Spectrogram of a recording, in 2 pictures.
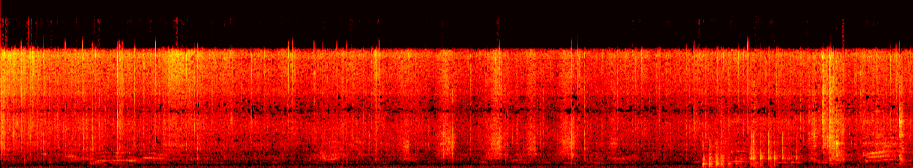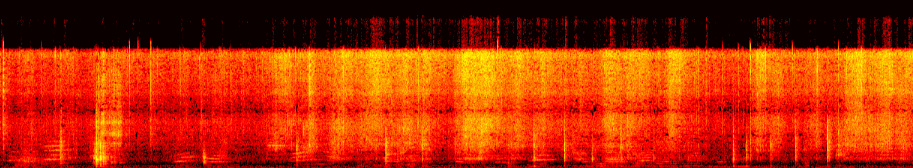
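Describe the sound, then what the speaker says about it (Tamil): Onions frying in oil in a pan for kadai chicken, producing a soft, steady sizzle broken by occasional stirring clatters and knocks, with a voice and faint speech in the background. "இப்போது வெங்காயத்தை போடுறேன்."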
